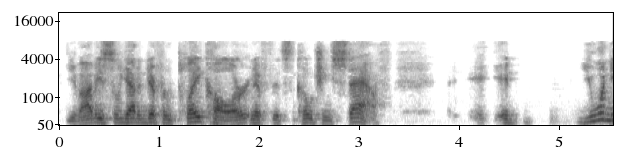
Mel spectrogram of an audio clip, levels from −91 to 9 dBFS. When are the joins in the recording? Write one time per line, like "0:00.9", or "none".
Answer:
0:01.9
0:02.3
